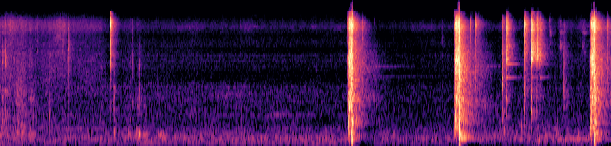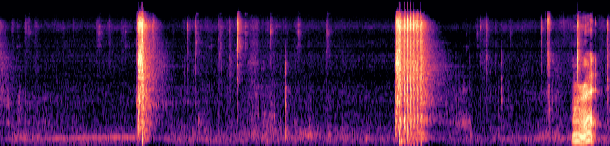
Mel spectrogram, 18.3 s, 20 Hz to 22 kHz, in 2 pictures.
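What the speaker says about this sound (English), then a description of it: "And I'm shooting like through a cardboard box" A VFC M4A1 RIS II airsoft rifle fires BBs into a cardboard box inside a tactical bag, giving sharp isolated cracks spaced several seconds apart with quieter clicks between them.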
